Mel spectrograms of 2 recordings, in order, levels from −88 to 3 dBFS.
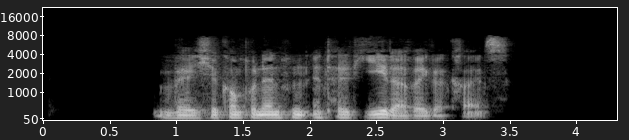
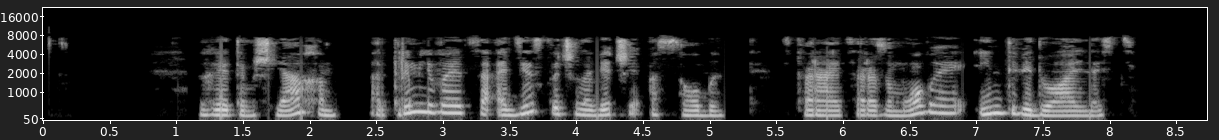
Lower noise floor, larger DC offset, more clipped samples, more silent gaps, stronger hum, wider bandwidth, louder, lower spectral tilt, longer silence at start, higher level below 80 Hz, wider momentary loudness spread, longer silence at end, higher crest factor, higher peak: about the same, under -90 dBFS vs -89 dBFS; neither; neither; neither; neither; about the same, 8 kHz vs 8 kHz; second, -21 LUFS vs -18 LUFS; first, -6 dB/octave vs -4 dB/octave; first, 0.85 s vs 0.15 s; first, -44 dBFS vs -54 dBFS; about the same, 13 LU vs 11 LU; first, 0.85 s vs 0.55 s; about the same, 20 dB vs 20 dB; about the same, -2 dBFS vs 0 dBFS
